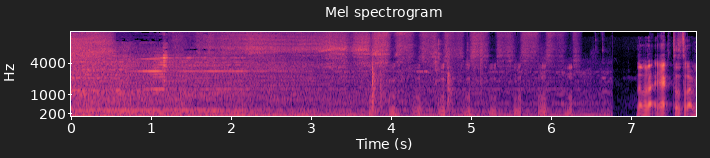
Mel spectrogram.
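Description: Eerie low game music drones and fades away.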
